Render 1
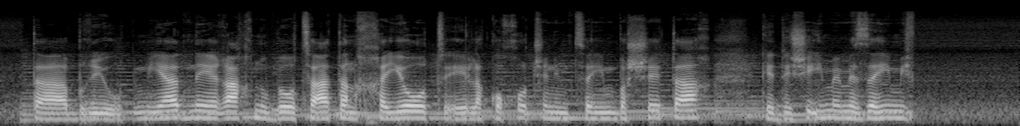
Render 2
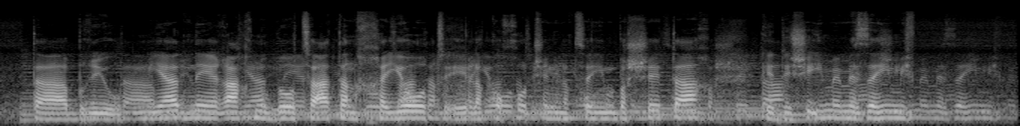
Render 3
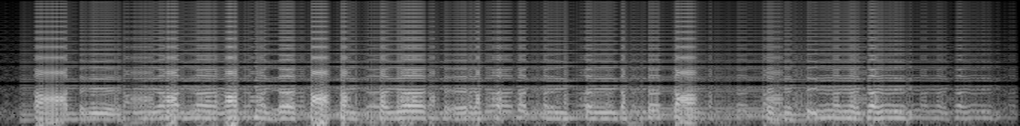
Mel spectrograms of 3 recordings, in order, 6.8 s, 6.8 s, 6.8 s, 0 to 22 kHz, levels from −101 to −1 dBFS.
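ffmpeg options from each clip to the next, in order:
-filter_complex "[0:a]asplit=2[a][b];[b]adelay=583,lowpass=f=3.6k:p=1,volume=-10dB,asplit=2[c][d];[d]adelay=583,lowpass=f=3.6k:p=1,volume=0.28,asplit=2[e][f];[f]adelay=583,lowpass=f=3.6k:p=1,volume=0.28[g];[a][c][e][g]amix=inputs=4:normalize=0,volume=-4dB"
-af "aresample=11025,aresample=44100,acrusher=samples=28:mix=1:aa=0.000001"

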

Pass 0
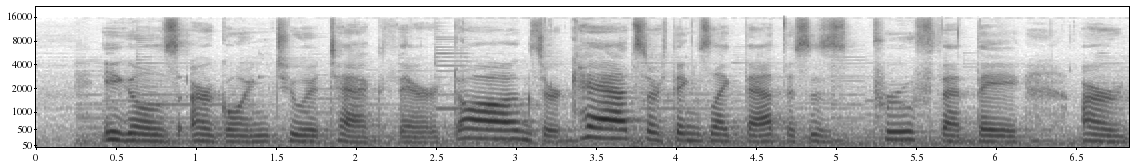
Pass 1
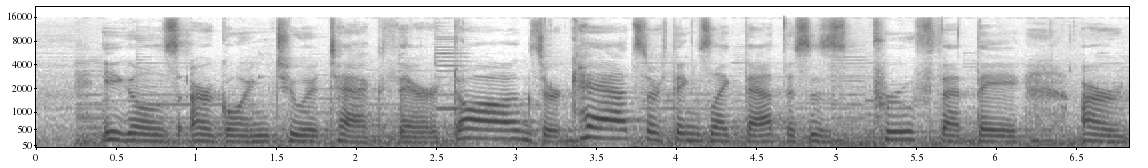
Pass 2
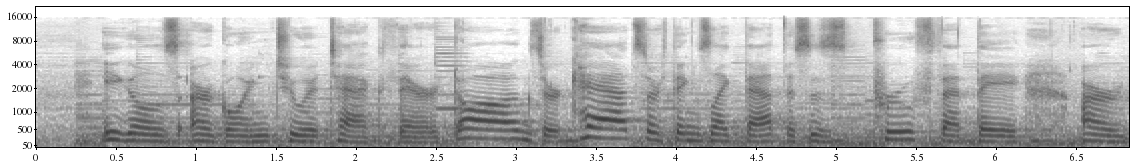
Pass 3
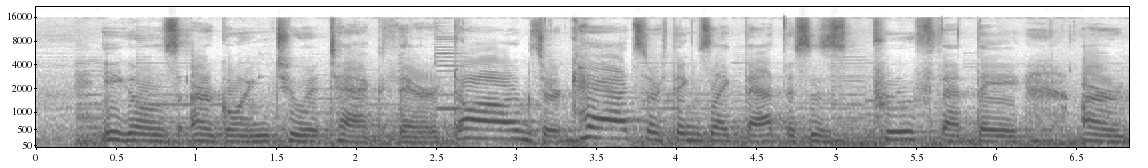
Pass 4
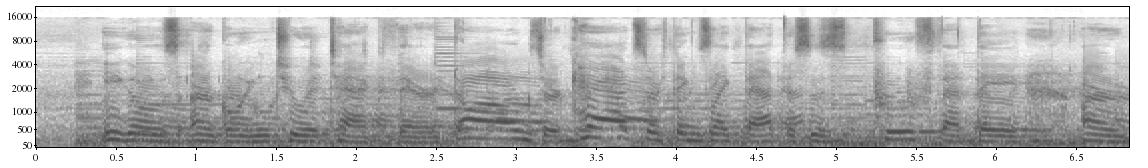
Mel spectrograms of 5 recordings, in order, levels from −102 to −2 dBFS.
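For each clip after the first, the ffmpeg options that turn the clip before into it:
-af "acompressor=threshold=-34dB:ratio=4,volume=3.5dB"
-af anull
-filter_complex "[0:a]acrossover=split=160|3200[a][b][c];[b]asoftclip=type=tanh:threshold=-31dB[d];[c]aexciter=amount=2.2:drive=4.3:freq=8.9k[e];[a][d][e]amix=inputs=3:normalize=0"
-filter_complex "[0:a]asplit=2[a][b];[b]adelay=200,highpass=300,lowpass=3.4k,asoftclip=type=hard:threshold=-29dB,volume=-8dB[c];[a][c]amix=inputs=2:normalize=0"

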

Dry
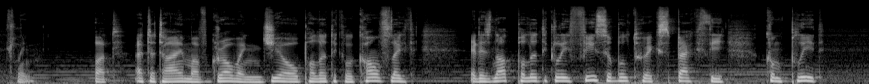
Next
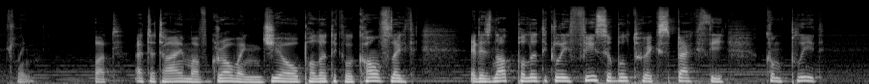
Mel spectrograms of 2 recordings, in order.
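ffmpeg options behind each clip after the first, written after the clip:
-af "dynaudnorm=f=240:g=17:m=11.5dB,volume=-3.5dB"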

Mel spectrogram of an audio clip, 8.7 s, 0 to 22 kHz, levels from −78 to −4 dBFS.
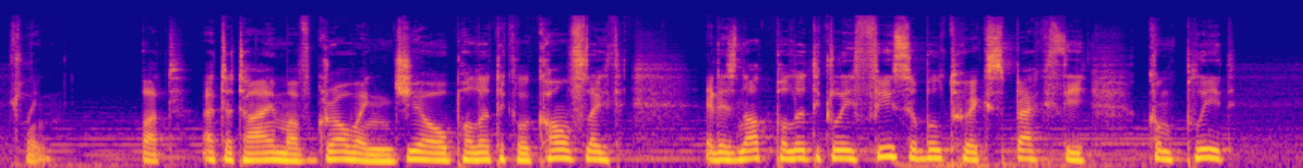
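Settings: -af "alimiter=limit=-13dB:level=0:latency=1:release=44,volume=8.5dB"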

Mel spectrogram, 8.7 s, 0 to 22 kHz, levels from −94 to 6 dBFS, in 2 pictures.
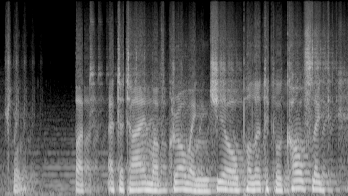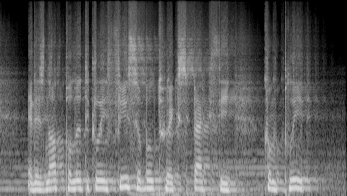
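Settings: -af "adynamicsmooth=sensitivity=5.5:basefreq=1.6k,aecho=1:1:102|204|306|408:0.251|0.1|0.0402|0.0161,volume=1.5dB"

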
